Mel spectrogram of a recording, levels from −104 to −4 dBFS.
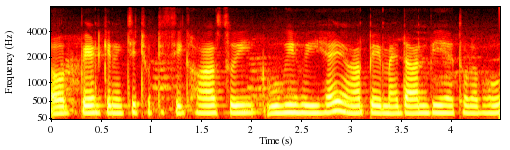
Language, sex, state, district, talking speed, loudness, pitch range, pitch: Hindi, female, Haryana, Rohtak, 240 wpm, -16 LUFS, 190-200 Hz, 195 Hz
